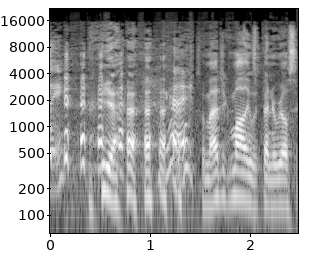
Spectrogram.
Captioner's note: laughter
